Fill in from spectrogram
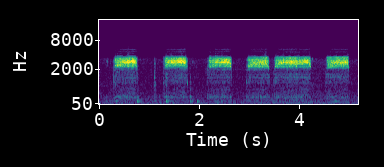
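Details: Owlets, all grabbing at a large rodent just delivered at 12:52 on 23 March 2015: six loud, long hissing screeches in steady succession, with barely a pause between some.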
